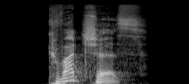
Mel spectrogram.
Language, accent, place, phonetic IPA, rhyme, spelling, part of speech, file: German, Germany, Berlin, [ˈkvat͡ʃəs], -at͡ʃəs, Quatsches, noun, De-Quatsches.ogg
- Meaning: genitive of Quatsch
